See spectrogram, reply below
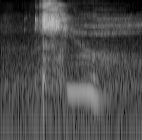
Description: I REALLY wanted to sneeze, and not in an allergy or cold way 😏😉😊 These felt nice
